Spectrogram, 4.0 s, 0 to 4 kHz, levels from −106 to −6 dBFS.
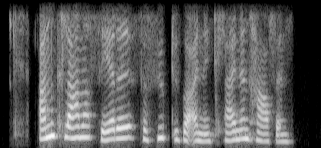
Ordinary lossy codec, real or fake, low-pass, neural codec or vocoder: Opus, 32 kbps; real; 3.6 kHz; none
